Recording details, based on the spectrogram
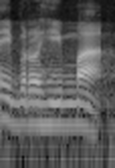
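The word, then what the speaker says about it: إبراهيم: Paulus II Hai Hanifa Hai nilai premi ya dibacanya ibroohiima Ini namanya jadi pegawai munshorif akhir munshorif tapi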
